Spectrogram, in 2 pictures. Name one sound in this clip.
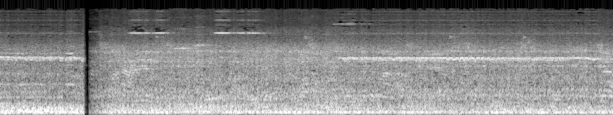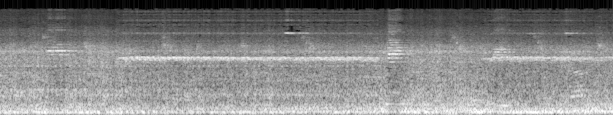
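A truck engine hums steadily nearby.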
